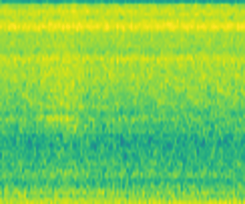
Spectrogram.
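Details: Toyota Calya after the fuel filter was removed, cleaned and refitted to cure power loss when hot: ignition on for about a minute to prime fuel, then started; low, steady idle, even beat, no misses or hunting, healthy.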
